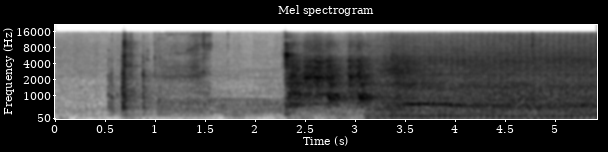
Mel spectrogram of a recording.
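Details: Suzuki Burgman 200 scooter, only 196 miles: after a few clicks the starter catches quickly and it settles into a smooth, even, steady idle with no rattles or misses; healthy engine.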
